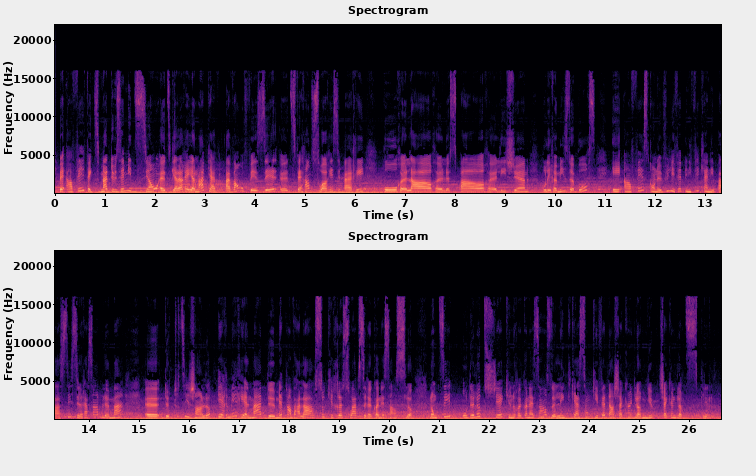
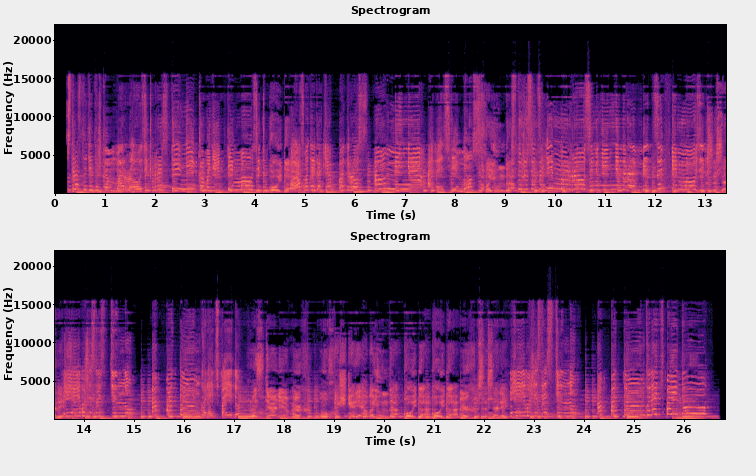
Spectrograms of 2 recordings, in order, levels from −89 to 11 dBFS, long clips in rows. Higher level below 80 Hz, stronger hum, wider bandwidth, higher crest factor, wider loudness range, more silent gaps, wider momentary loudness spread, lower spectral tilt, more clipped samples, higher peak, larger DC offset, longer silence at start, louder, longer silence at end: about the same, -52 dBFS vs -48 dBFS; neither; about the same, 16 kHz vs 16.5 kHz; about the same, 16 dB vs 16 dB; first, 5 LU vs 1 LU; neither; first, 9 LU vs 4 LU; first, -7.5 dB/octave vs -2.5 dB/octave; neither; first, 0 dBFS vs -4 dBFS; neither; second, 0 s vs 0.2 s; about the same, -18 LUFS vs -19 LUFS; about the same, 0 s vs 0.1 s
